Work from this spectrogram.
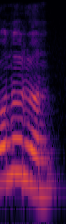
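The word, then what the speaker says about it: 오늘은: অনুল উন উচ্চারণ হবে অনুরুণ, মূল শব্দ হলো অনুল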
